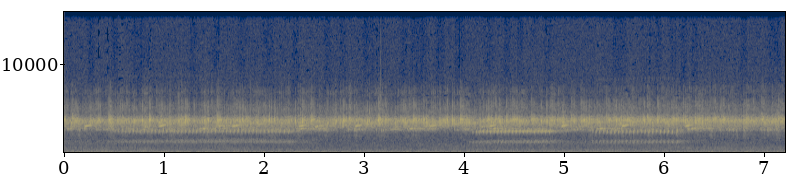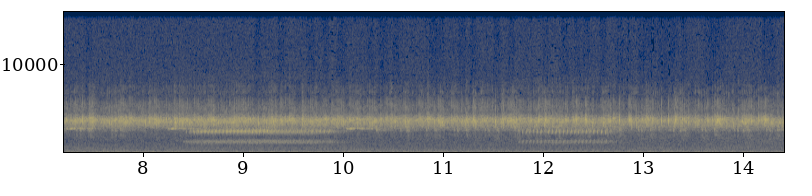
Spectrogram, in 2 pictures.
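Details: North Carolina swamp at night, tree frogs calling: five short trills, each about a second long, stand out clearly above a constant shrill background chorus of frogs and insects. The trills repeat irregularly across the recording.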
